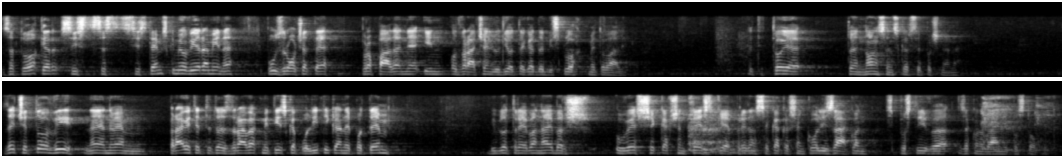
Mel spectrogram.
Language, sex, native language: Slovenian, male, Slovenian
